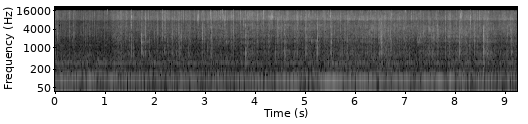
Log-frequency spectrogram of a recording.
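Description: Vegetables sizzle softly in a hot pan.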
